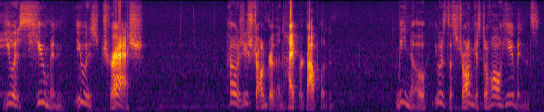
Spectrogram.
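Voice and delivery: high-pitched goblin sore loser; indignant goblin. Acted. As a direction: protest in a squeaky, high goblin voice.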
